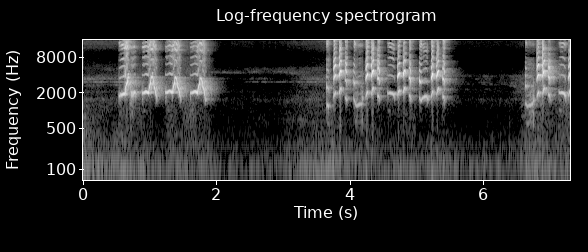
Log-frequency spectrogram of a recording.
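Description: A lutino cockatiel sings bright, rising whistles in quick repeated bursts.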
